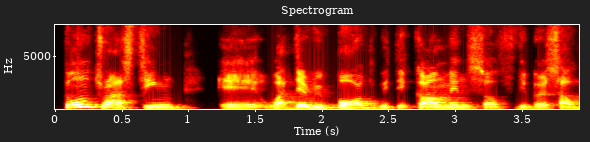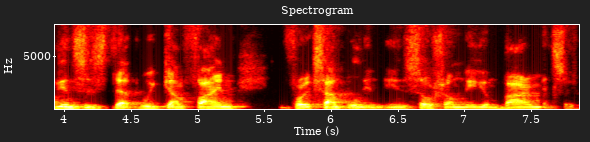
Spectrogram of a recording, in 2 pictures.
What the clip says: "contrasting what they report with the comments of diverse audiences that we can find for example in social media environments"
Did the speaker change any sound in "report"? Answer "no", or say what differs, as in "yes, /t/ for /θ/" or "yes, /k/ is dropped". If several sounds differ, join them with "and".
no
